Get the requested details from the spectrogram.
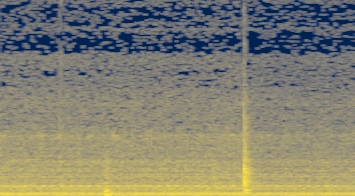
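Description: Metal cans clink as they are handled.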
